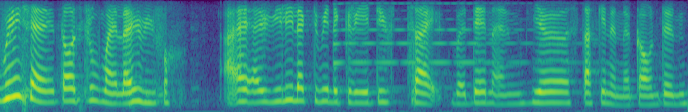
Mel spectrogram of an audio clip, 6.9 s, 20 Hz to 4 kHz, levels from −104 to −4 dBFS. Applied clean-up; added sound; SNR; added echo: none; Keyboard (musical); 19 dB; none.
